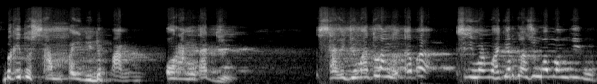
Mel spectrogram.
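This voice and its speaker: A male preacher telling a funny story in a sermon, switching between loud shouts and low asides. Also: a little fast, vocal fry. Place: large religious hall. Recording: echoey hall, faint noise.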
